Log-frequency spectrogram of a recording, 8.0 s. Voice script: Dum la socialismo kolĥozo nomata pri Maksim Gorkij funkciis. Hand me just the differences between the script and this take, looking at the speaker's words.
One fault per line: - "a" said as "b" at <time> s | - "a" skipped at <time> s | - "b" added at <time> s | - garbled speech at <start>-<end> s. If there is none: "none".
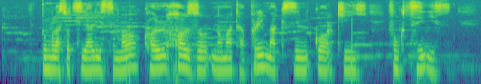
none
